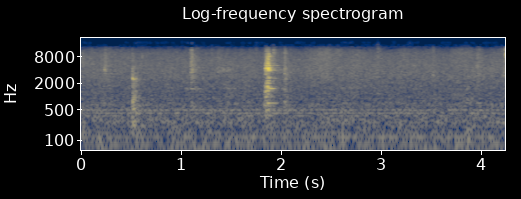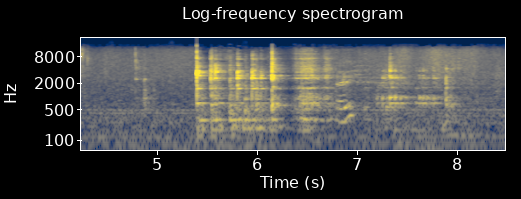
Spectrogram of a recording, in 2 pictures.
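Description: Sweet chili basil crab is scooped out of a pan, first a quiet stretch with faint ticks, then a burst of close metallic scraping and clattering of utensil against pan and dish.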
